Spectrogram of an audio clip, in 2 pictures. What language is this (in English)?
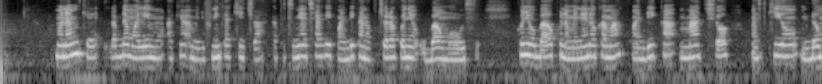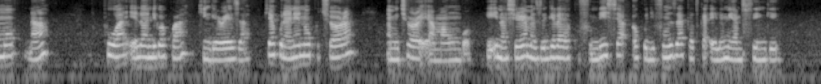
Swahili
